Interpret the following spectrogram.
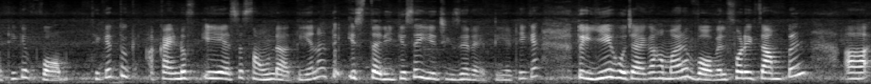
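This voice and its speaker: A woman with a high voice explains poetry sound patterns as an exam tutor. Her talk is loose and chatty, full of repeated "okay"s, with English terms dropped into Hindi. A faint hiss of background noise sits under the voice. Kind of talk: casual explanatory lecture.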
